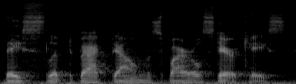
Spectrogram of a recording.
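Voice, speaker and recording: A man reading a children's novel aloud as a teacher would, in expressive storybook narration. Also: a bass voice, takes it slowly.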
